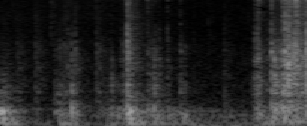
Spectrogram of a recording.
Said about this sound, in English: That's not a pen. Nope, those are my keys.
